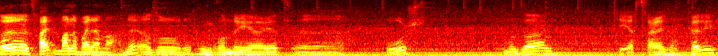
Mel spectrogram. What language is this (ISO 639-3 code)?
deu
